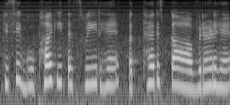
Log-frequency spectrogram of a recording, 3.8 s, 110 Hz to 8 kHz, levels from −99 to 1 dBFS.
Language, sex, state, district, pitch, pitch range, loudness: Hindi, female, Chhattisgarh, Bilaspur, 250 Hz, 240-270 Hz, -25 LUFS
